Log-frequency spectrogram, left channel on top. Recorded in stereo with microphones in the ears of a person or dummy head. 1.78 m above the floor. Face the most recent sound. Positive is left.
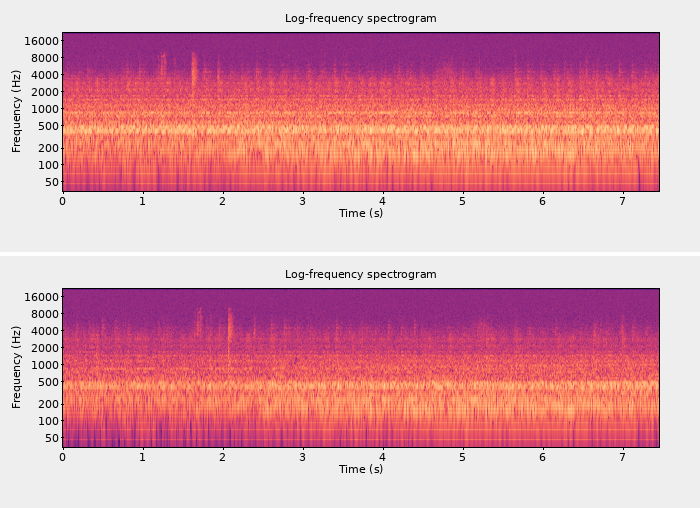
No sound to turn to.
